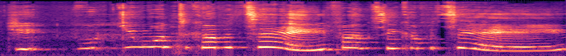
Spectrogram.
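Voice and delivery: put-on high, hammy British accent; silly British voice. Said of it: "it would always be like".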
